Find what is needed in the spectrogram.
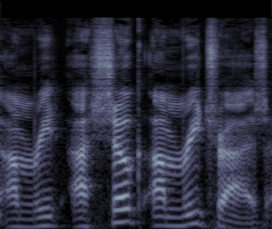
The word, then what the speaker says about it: Ashok Amritraj: Ashok Amritraj.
